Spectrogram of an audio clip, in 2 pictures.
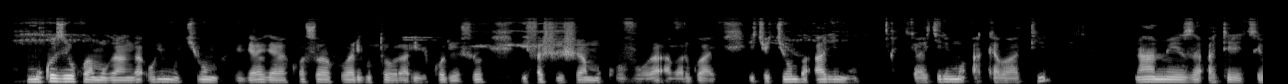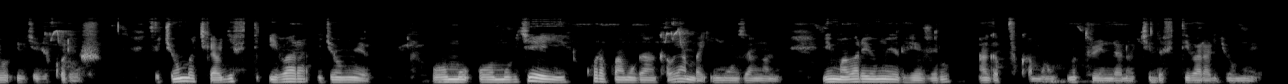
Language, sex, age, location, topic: Kinyarwanda, male, 18-24, Nyagatare, health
